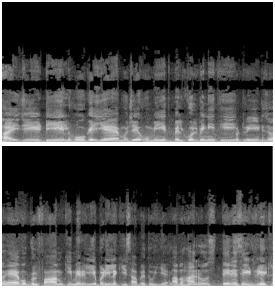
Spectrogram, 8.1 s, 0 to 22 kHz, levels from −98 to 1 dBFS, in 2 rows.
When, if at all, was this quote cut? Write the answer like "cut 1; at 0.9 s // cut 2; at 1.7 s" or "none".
cut 1; at 1.9 s // cut 2; at 3.6 s // cut 3; at 6.5 s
